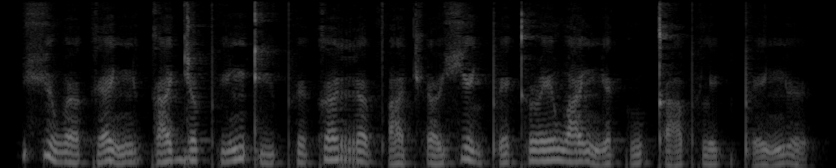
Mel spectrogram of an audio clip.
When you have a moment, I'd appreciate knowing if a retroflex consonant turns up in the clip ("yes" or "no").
no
